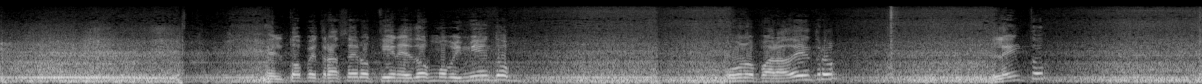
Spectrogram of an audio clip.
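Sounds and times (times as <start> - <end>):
plate shear motor humming: 0.0 - 12.0.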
